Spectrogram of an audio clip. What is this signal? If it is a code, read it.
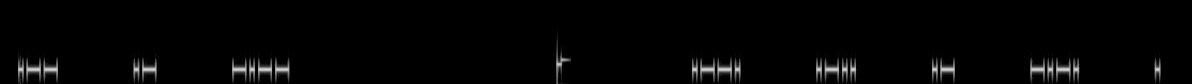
Morse code, heard as a keyed tone, about 28 wpm, spaced as for 10 wpm, 700 Hz. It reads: WAY PLACE
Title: 6x Character Spacing - Top 500 Words - 28wpm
